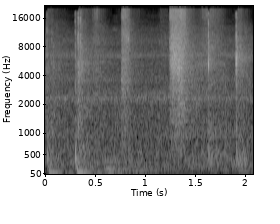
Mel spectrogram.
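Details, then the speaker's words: Dull percussion note while percussing the chest upward from below to map a pleural effusion, indicating fluid or a mass, contrasted with resonance. "Esto indica la presencia de líquido o de alguna masa, mientras que esto de aquí se llama sonoridad."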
